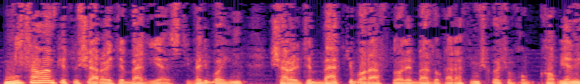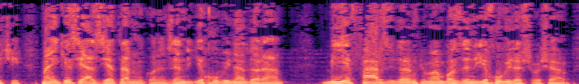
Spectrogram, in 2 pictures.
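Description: A man's voice: medium pitch, lively intonation, vocal fry, breathy edge. A man hosting a radio call-in advice show, talking directly and lecturing his caller, calling her dear. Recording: dull radio broadcast sound.

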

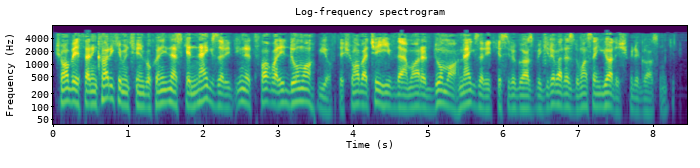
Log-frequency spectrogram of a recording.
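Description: A man's voice: fairly low pitch, hardly any pauses, slightly rough. Firm lecturing man on radio. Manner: firm, lecturing, explains with everyday examples. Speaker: child psychologist answering a caller. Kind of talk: radio call-in advice. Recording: dull lo-fi radio broadcast.

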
